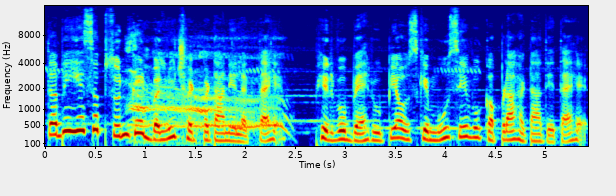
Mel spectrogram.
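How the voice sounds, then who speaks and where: Animated woman narrating a story. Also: lowish voice, moderate pace, soft background music. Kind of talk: scripted dramatic story narration.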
